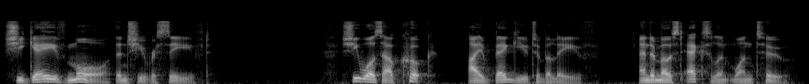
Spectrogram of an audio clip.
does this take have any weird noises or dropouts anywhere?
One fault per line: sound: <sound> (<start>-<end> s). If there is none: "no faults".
no faults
